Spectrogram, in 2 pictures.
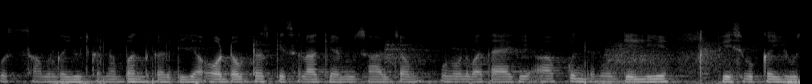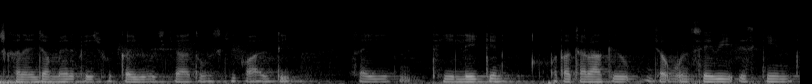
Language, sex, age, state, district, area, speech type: Hindi, male, 18-30, Rajasthan, Bharatpur, rural, spontaneous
